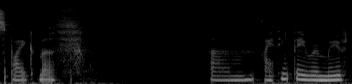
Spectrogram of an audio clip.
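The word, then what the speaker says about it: Spikemuth: so it's like mouth so it's like spike mouth but it's pronounced spike myth um i think they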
